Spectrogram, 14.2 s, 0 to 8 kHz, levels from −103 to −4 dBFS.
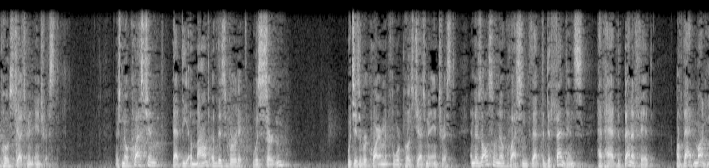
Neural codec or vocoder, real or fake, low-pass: none; real; 7.2 kHz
